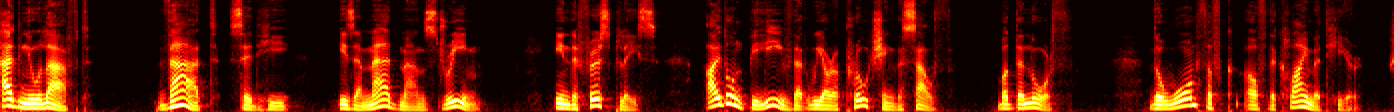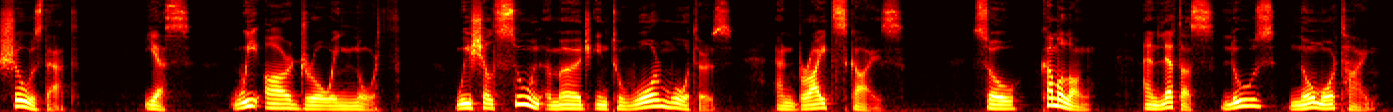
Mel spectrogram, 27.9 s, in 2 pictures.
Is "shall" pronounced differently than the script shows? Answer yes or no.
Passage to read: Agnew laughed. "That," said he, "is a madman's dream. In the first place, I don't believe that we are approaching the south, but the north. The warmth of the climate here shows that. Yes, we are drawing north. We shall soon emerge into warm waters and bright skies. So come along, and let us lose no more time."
no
